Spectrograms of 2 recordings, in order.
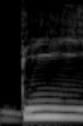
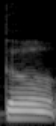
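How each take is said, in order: First: The word ends with an 'ee' vowel. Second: The word ends with an 'uh' vowel. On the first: The next word starts with a vowel sound. "Vowel sound முன்னாடி வந்தால் தி" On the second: The next word starts with a consonant sound. "Consonant சவுண்டுக்கு முன்னாடி வந்து த"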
